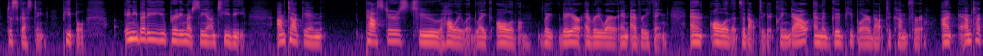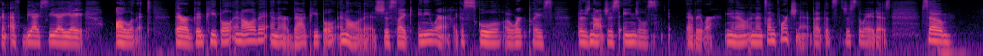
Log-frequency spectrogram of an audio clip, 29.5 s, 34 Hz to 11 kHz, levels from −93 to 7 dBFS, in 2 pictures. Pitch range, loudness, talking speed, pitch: 130-150 Hz, -31 LUFS, 190 wpm, 140 Hz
